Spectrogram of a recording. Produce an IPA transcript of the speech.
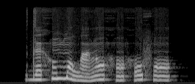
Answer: dɛ˧hũ˦mɔ̃˦˨wã˨ lɔ̃˧hɔ̃˨ho˨˦ fɔ̃˧

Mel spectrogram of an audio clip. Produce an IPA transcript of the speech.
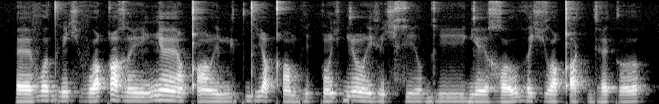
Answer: ɛvɤdʱĩç voqiʁĩː ɲɛ̃ːqʼõːi̯mʲok dʱiqʰõbʱi kõçɡʲõːi̯vʲə̃ç xiu̯ ɡʱiːɡʲɛ̃i̯ ʁou̯ɦə çoqʼɛk ɡʱɛkɤ

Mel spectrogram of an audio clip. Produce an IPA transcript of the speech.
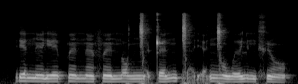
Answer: ɾʲɛnẽ ɾʲepɛ̃ næ̃fɛ̃nɔ ŋ͡ǀɛ̰ʈɛn ɡ͡ǀæ̰ɾʲæ̰ ŋ͡ǀɔ̃wɘlʲən xʲɔ̃

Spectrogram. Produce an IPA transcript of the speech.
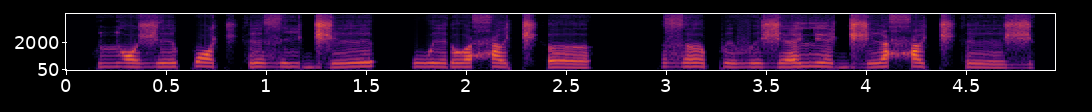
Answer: ʎɔʒɪ pɔt͡ʃʼɪzid͡ʒɪ | wɪɾʊ ħət͡ʃʼə | zə pɪvɪʒɛ lʲɛd͡ʒɪ ħət͡ʃʼɪʒ

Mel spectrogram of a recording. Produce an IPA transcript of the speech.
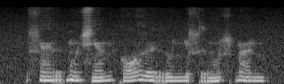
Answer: ɬɛ̃rɓũ ɕɛ̃m kɔɣøruɲɪɬ rũɬɓœ̃ɲ

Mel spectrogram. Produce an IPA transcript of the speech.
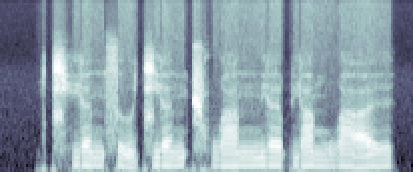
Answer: t͡ɕʰjɛ˧˥nsɹ̩˨˩t͡ɕjɛ˧˥nʈ͡ʂʰwa˧˥n n̪jɛ˥pjä˥˩ mwa̰˨˩˦ɪ̯

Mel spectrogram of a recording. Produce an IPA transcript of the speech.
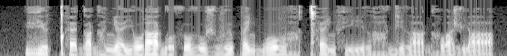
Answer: vʲɨ ǃʰɛɡaɡa̤ʎɛ joɾa ɡoθoðuʒ vɨ pɛʎbo βa̤ ǀʰɛʎfji ða̤ ɡiða ɡa̤lˠaʒja

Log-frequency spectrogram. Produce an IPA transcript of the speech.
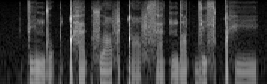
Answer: ti˧ndo˩kǃʰæ˧ksʷɑː˧f ŋ͡ǃɑ˩fsæ˩tndɑ˧tdʲu˧sʲ ǃʰi˥

